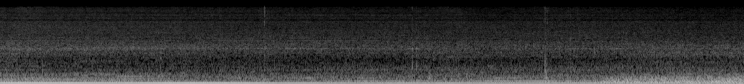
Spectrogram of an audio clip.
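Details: 2010 Mazda 3 running after replacing the dash air door (vent) actuator: steady low engine and blower rumble, the earlier clicking from behind the dash now gone.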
